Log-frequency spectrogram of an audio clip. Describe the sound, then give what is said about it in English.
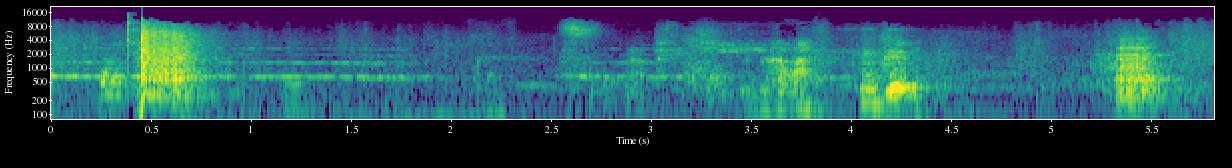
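A leather belt is whipped against a chair to show children what a whip is like, with a single sharp, loud crack near the start, followed by scattered voices and a little laughter. “You want a real leather belt? So I show the kids what it looks like to have a whip.”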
